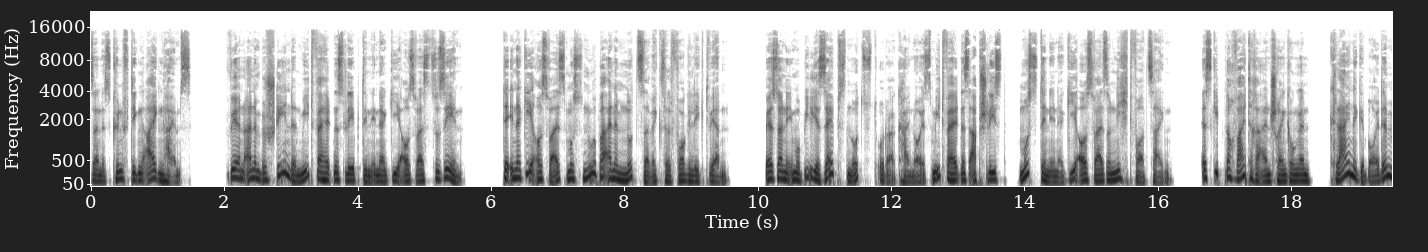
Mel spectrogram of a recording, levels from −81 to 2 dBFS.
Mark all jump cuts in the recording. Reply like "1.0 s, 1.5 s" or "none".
4.0 s, 15.2 s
